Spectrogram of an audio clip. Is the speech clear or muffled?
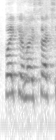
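clear. It is said in a clear normal voice.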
